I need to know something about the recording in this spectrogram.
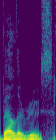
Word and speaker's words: Belarus: would change is uh my country is pronounced belarus i think belarus is actually another place a city somewhere that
